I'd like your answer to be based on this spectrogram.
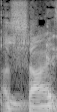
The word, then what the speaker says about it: acai: Acai is how you say it.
